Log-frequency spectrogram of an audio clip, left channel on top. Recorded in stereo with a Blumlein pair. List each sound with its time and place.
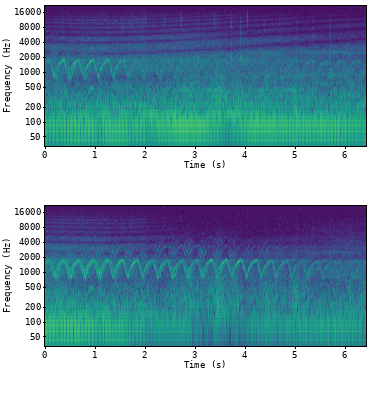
0.0 s a vehicle: 10° right; by 6.4 s 70° left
